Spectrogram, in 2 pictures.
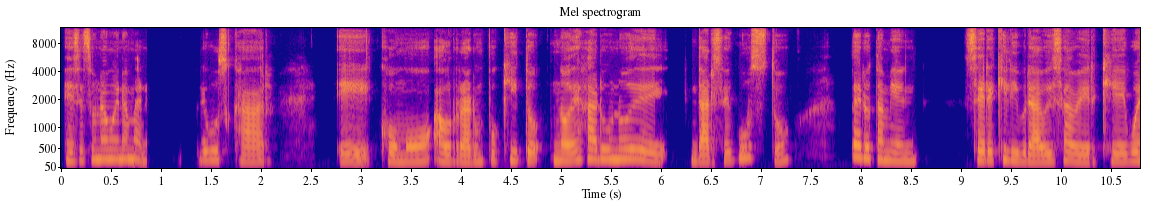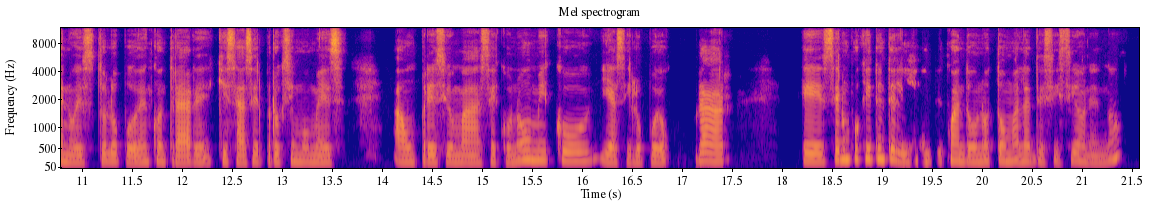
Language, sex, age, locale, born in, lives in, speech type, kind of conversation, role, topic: Spanish, female, 50-54, es-CO, Colombia, United States, conversation, unstructured, none, ¿Cómo decides cuándo gastar o ahorrar dinero?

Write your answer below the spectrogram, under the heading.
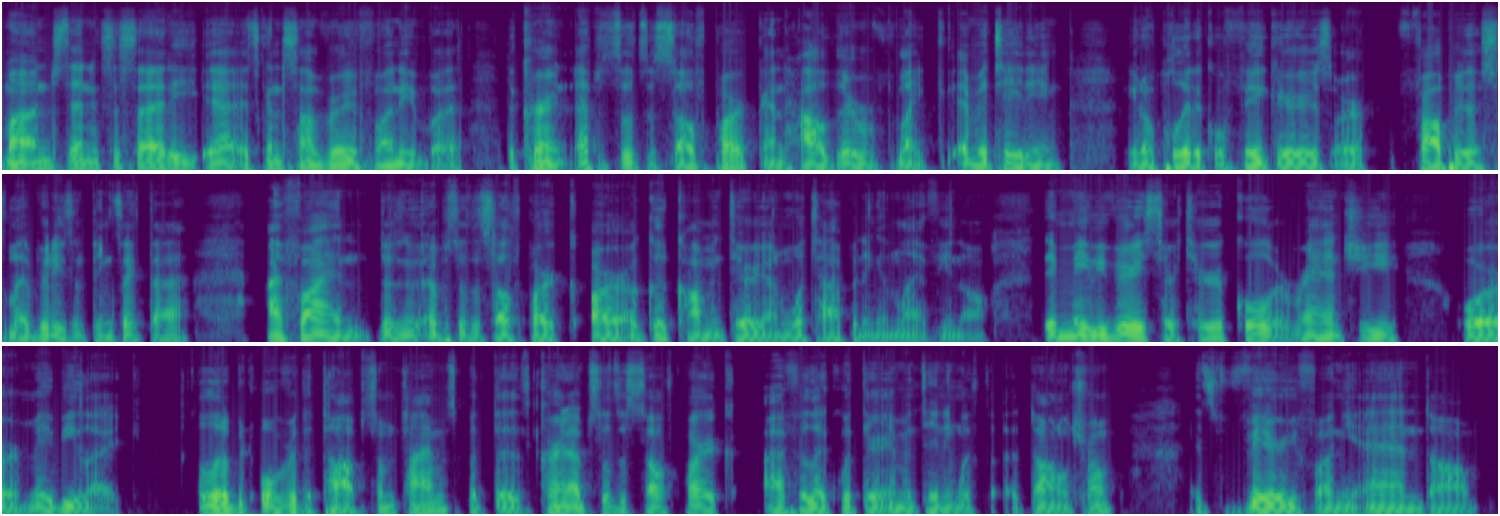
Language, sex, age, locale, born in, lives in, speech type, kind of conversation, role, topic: English, male, 20-24, en-CA, Canada, Canada, conversation, unstructured, none, What show, book, or podcast are you loving right now, and why should I try it?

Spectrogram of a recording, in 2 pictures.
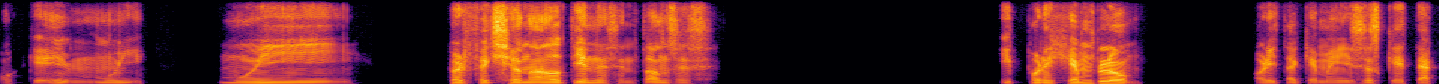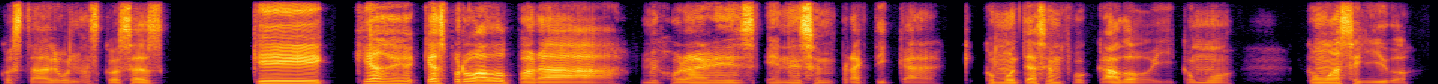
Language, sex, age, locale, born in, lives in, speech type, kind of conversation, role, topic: Spanish, male, 20-24, es-MX, Mexico, Mexico, conversation, podcast, host, ¿Cómo te mantienes motivado cuando un pasatiempo nuevo se pone difícil?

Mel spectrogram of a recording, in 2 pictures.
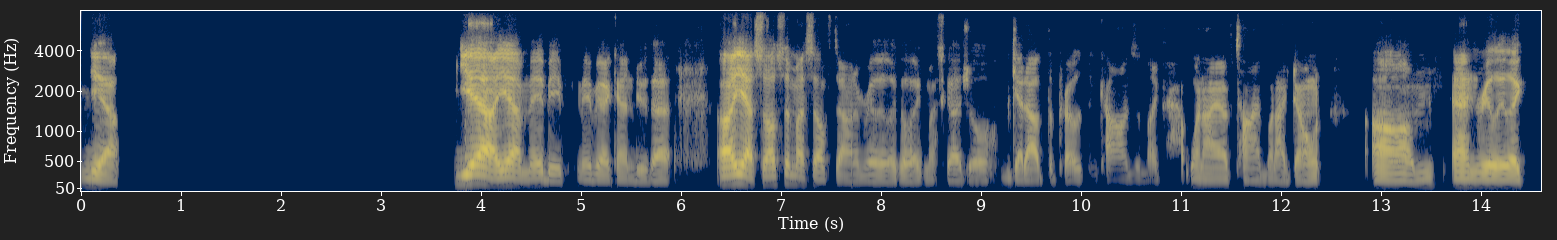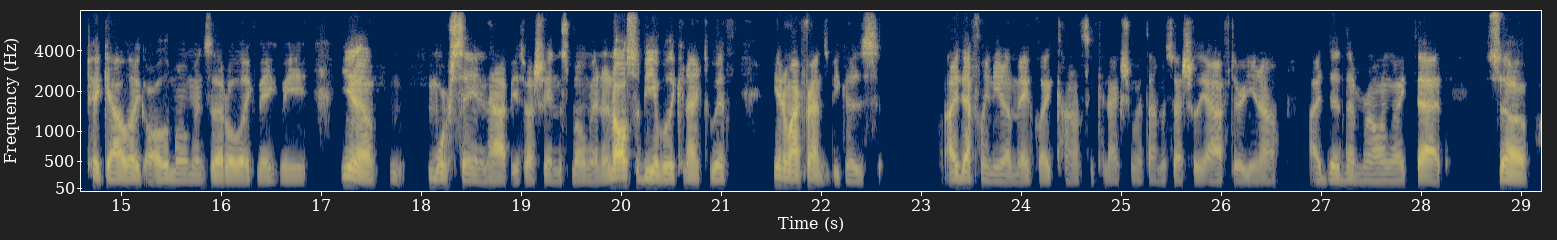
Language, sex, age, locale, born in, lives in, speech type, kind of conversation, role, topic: English, male, 18-19, en-US, United States, United States, conversation, advice, user, How can I assert myself after failing to defend someone?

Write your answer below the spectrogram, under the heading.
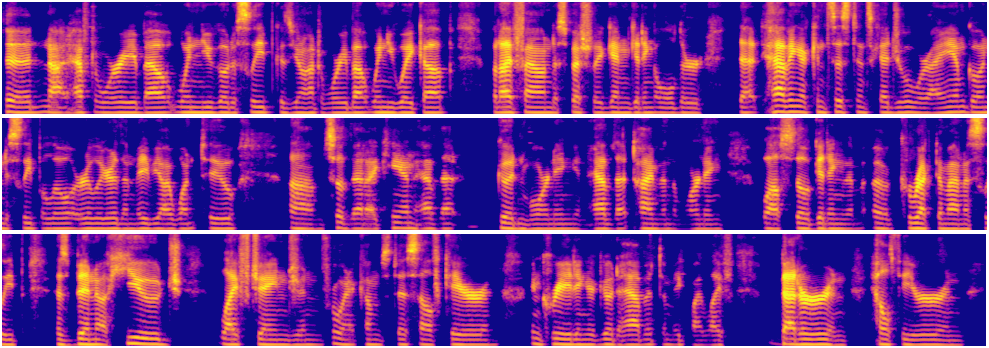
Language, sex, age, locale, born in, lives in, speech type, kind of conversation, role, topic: English, male, 30-34, en-US, United States, United States, conversation, unstructured, none, What simple self-care habits do you actually keep doing?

